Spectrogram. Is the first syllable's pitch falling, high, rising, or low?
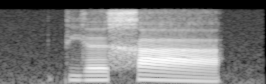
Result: high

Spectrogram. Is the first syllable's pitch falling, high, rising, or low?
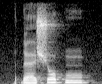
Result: low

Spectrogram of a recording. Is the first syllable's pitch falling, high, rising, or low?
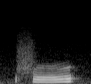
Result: rising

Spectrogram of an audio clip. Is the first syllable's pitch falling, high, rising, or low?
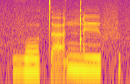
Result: low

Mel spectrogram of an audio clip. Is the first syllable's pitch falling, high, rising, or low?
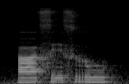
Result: low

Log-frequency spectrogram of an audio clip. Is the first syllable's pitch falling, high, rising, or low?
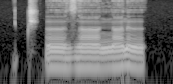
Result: low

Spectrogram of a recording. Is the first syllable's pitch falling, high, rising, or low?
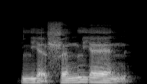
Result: low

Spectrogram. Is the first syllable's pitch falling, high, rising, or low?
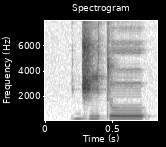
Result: low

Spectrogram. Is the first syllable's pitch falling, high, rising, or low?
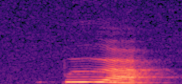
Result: falling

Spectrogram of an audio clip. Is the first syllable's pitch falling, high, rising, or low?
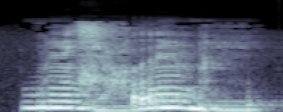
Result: high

